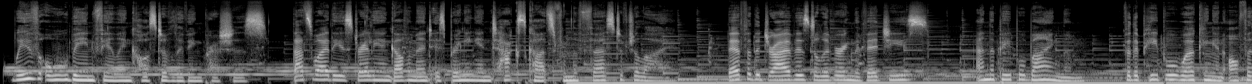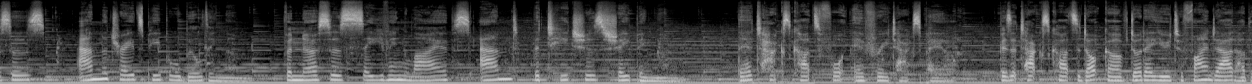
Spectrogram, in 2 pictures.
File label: radio; aus gov tax cuts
